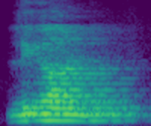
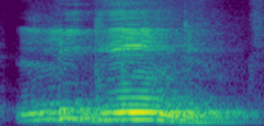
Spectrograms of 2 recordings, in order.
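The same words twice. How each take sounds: First: "लिगांड" with a long "aa" in the second syllable; "लिगांड", li-gaand, not li-gaynd; alternative pronunciation. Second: Slow, louder "लिगेंड" with a stretched "ay" vowel; drawn-out "लिगेंड", li-gaynd; chosen pronunciation. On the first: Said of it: "कुछ लोग लिगांड भी पढ़ते हैं". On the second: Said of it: "तो क्या पढ़ेंगे". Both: Shown as a demonstration.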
